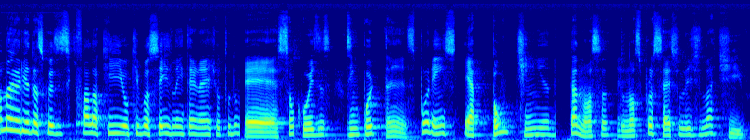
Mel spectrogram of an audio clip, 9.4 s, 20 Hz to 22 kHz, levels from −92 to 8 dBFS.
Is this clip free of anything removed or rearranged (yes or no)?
no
